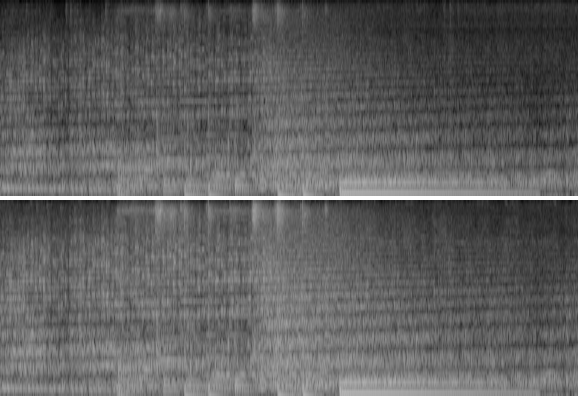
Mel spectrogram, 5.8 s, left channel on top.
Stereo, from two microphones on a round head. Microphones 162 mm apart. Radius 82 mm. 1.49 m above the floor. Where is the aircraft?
35° right (ahead or behind); by 5.8 s 45° right (ahead or behind).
